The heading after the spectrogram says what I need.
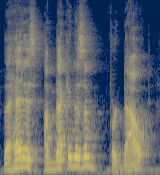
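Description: A middle-aged man hosting a show, reading passages from a book aloud and commenting on them in a lively way. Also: fairly high pitch, moderate pace. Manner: animated, laughs at the jokes he reads. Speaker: podcast host.

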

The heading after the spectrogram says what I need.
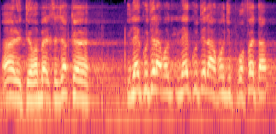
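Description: A man's voice: sits high, racing, warm tone, slightly rough. A man preaching a sermon, emphatic and direct, often calling out to his listeners as friends. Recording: long reverb with faint music behind.

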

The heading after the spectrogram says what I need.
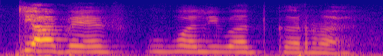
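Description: Young woman with a high voice, unsure, keeps trailing off, dull sound. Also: steady tone, brisk. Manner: hesitant, reasoning, trailing off. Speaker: girlfriend in prank. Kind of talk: casual conversation. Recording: dull audio with faint background music.

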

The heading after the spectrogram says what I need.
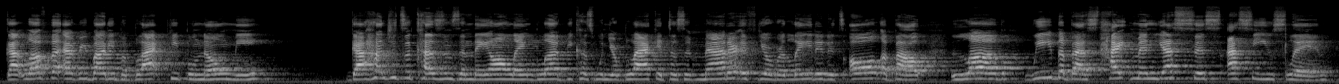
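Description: Bright punchy woman performing poetry. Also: a little high, normal speed. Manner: proud, punchy, animated. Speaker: poet. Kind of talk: spoken word performance. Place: community room, indoors. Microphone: stand mic. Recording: echoey room with long reverb.

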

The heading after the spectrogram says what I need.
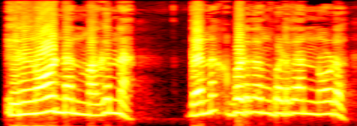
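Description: A woman voicing an angry village mother who shouts accusations in a North Karnataka Kannada accent for a cartoon. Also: very high voice, fairly even intonation, rapid-fire, no room sound, clean studio sound. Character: furious loud village mother defending her son. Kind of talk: cartoon dub acting.

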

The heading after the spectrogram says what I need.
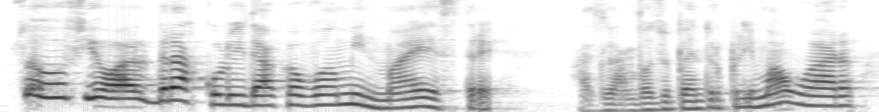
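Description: A woman's voice: mid-range voice, sing-song, creaky, darkish tone, voice pushed up. A woman voicing a fawning, gossipy older male theater porter in a novel she reads aloud. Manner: obsequious, gossipy, exclaiming.

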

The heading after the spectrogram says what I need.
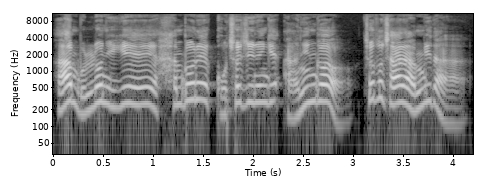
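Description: A woman narrating online posts and their comments for a story channel, expressive and quick with sharp asides. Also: sits high, no echo, clean studio sound.

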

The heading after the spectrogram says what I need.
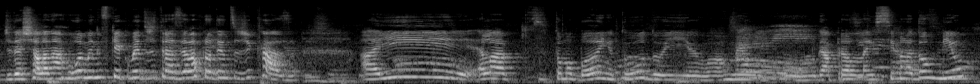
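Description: A Brazilian woman with a high, bright voice tells a personal story in a relaxed, chatty way, acting out each line of dialogue. The room is echoey. Other voices murmur in the background. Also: a little fast, crowd noise. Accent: Brazilian Portuguese. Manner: animated, acts out dialogue, laughs often. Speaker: storyteller guest. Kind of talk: casual storytelling chat. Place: home in Japan.

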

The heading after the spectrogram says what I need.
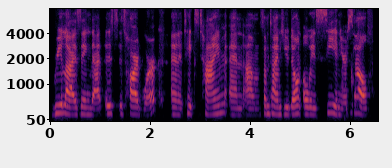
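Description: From her bookshelf-lined office with a window, a middle-aged Bahamian engineering professor and department chair speaks to a conference over video call via her laptop webcam. Medium in pitch, steady and fairly bright, her voice has no room sound. The talk is reflective and measured, peppered with um and you know.

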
